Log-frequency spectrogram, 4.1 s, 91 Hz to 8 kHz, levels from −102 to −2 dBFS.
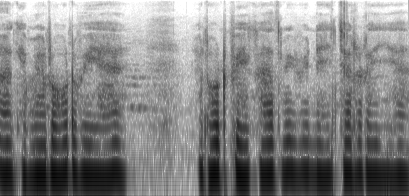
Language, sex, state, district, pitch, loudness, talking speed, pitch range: Hindi, male, Punjab, Fazilka, 150 Hz, -17 LUFS, 205 wpm, 150-155 Hz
